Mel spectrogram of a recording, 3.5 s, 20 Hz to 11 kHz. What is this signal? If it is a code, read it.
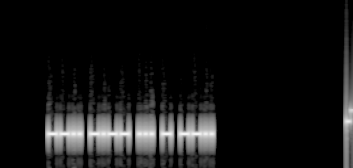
Morse code, heard as a keyed tone, about 38 wpm, 700 Hz. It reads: ZYSTZ
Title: Code Groups - 5 Letters - 40wpm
